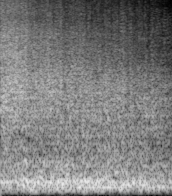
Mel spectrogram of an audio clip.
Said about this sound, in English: If I'm being completely honest, you came in a little too early with the lightning.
